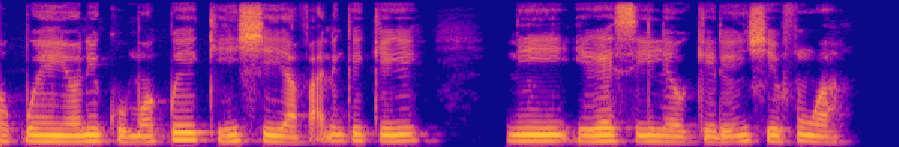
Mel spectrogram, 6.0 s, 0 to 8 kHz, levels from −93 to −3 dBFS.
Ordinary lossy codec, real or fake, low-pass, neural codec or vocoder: none; real; none; none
